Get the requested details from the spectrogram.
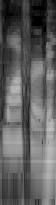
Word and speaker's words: Wofford: Virginia Tech beat Wofford. Am I saying that right? Wofford? – They beat... – You're our South Carolina expert. – I thought they beat... – Yeah, it is Wofford.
